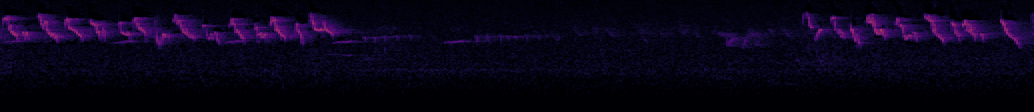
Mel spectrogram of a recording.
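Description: A songbird singing long runs of quick, sharp chirps, about four a second. It breaks off after about three and a half seconds and starts again near the end.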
